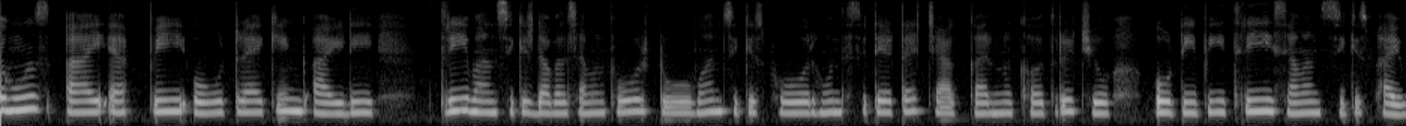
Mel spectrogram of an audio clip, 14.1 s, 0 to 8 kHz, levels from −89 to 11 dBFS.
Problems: constant background noise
